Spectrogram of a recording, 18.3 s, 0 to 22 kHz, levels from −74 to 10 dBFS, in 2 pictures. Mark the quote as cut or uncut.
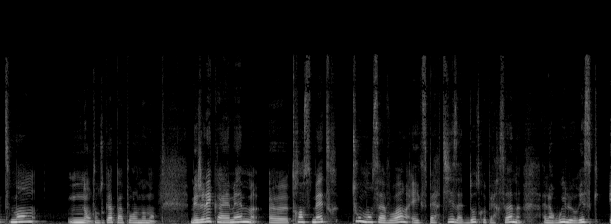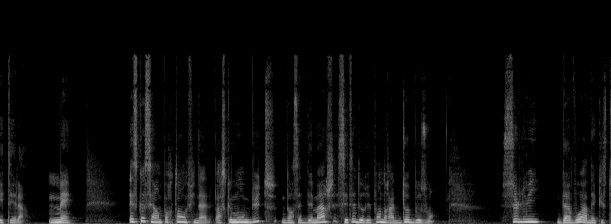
cut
